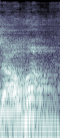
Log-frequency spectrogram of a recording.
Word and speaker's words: ZLMA: ZLMA, pronounced Zelma, ZVM and Linux Modern Administration.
